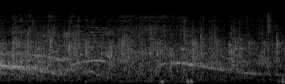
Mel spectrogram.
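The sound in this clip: An audience at an evening church gathering applauds to welcome a preacher to the stage, a dense, steady clapping that stays loud and even throughout.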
